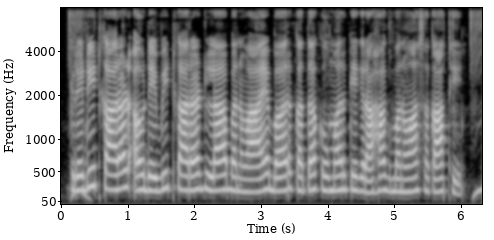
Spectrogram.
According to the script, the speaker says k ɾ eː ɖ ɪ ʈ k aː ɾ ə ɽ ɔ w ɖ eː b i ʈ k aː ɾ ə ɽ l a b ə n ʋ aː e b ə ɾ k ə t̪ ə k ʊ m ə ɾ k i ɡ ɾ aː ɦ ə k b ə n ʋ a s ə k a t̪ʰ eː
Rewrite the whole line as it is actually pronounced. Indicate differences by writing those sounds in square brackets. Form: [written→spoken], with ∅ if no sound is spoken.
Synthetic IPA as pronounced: k ɾ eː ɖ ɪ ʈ k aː ɾ ə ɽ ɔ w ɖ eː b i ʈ k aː ɾ ə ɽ l a b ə n ʋ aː e b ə ɾ k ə t̪ ə k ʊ m ə ɾ k [i→e] ɡ ɾ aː ɦ ə k b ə n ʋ a s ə k a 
